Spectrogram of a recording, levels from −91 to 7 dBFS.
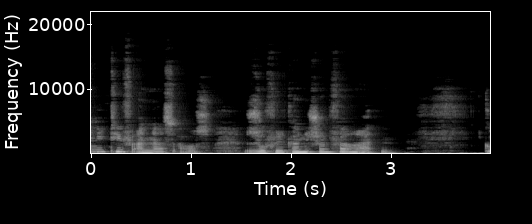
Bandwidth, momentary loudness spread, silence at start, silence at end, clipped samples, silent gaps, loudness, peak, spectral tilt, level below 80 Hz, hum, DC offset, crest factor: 14 kHz; 20 LU; 0 s; 0 s; under 0.1%; none; -33 LUFS; -18 dBFS; -5 dB/octave; -62 dBFS; none; under 0.1%; 16 dB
